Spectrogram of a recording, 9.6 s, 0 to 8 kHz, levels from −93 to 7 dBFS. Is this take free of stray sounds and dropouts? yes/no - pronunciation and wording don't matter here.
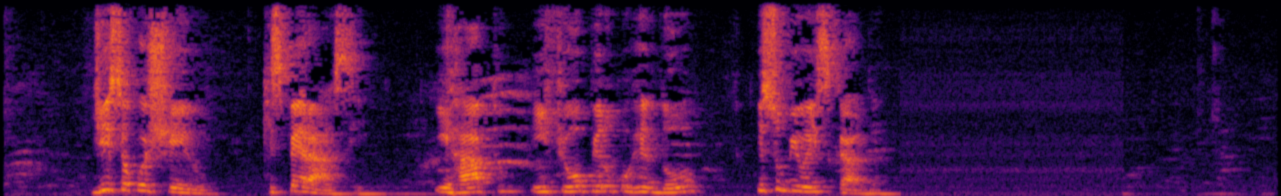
yes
